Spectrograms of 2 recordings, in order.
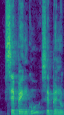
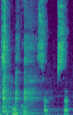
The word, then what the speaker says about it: seppuku: Because the thing is, I even knew about Sepenku, or Um, no, let you say it wrong. I can't say it right. Seppuku.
